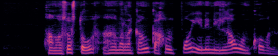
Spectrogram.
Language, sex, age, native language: Icelandic, male, 50-59, Icelandic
